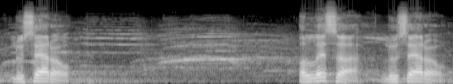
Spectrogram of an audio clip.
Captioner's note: audience cheering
